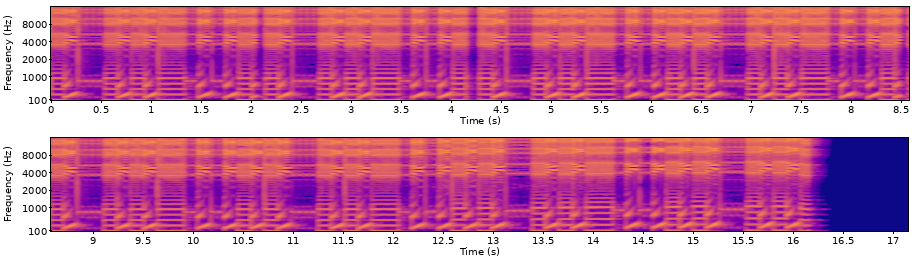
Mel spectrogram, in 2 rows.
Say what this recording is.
GAMEBOY ATTACK FILL
112-bpm, 8-bit, arcade, bit, coco-jammmin, digital, EDM, electronic, fill, gameboy, lazer, lo-fi, moombahton, retro, synth, vintage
